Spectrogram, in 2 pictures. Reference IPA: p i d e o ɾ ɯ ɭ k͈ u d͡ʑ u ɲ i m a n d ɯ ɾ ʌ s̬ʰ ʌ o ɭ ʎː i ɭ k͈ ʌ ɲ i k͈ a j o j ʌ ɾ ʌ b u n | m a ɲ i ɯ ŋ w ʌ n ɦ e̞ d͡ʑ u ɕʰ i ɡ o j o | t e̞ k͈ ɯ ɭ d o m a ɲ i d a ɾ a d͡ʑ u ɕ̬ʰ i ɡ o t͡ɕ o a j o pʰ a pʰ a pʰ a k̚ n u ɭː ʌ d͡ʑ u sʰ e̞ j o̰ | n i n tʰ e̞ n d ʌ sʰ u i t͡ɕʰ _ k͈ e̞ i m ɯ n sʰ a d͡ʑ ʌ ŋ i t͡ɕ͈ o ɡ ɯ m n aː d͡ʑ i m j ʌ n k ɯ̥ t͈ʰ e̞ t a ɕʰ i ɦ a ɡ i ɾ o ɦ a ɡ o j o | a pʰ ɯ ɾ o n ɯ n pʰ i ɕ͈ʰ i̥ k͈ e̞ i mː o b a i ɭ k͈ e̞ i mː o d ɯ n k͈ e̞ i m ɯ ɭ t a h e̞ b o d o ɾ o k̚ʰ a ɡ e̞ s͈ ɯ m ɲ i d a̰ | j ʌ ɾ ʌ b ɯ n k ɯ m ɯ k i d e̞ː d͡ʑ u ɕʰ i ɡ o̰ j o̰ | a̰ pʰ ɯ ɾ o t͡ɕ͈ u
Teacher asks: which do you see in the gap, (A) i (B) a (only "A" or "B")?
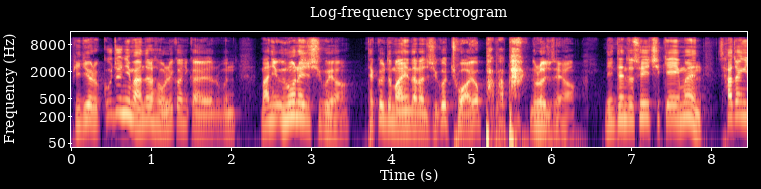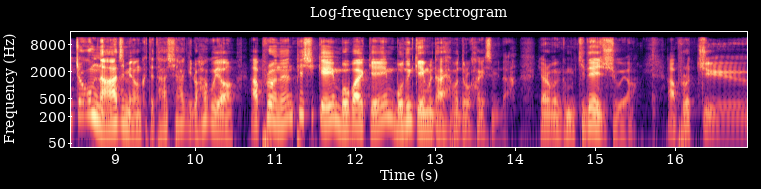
A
